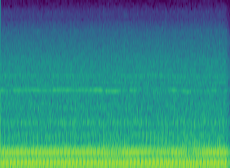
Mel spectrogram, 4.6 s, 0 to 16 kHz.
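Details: Nissan 350Z after fixing a bad exhaust leak and replacing an O2 sensor that was cut in half. A deep, even exhaust drone with a steady rev and no ticking or puffing at the manifold; the exhaust sounds sealed and healthy.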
